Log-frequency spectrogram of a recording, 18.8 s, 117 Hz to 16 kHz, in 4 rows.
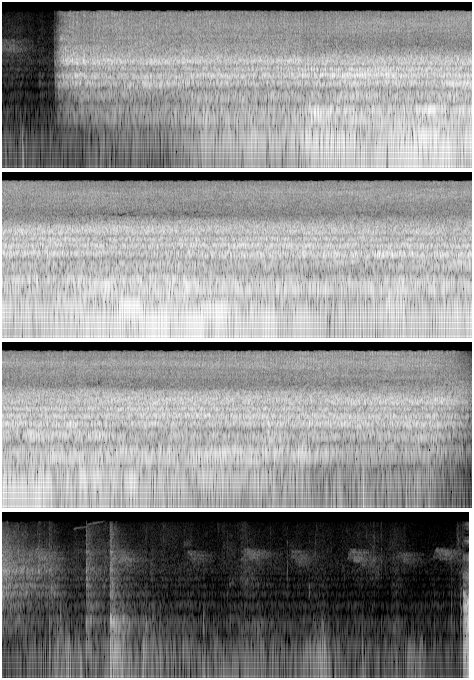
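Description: A Festool Carvex PS 420 jigsaw cuts steadily through a workpiece with a loud, sustained buzzing roar for about thirteen seconds, then stops abruptly, followed by a few faint clicks and handling noises.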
